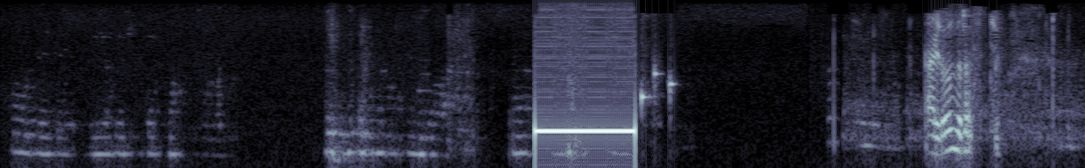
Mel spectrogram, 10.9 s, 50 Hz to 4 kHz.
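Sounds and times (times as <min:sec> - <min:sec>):
telephone line tones while a call connects to an operator: 0:05.4 - 0:06.4
speech: 0:09.3 - 0:10.0.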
